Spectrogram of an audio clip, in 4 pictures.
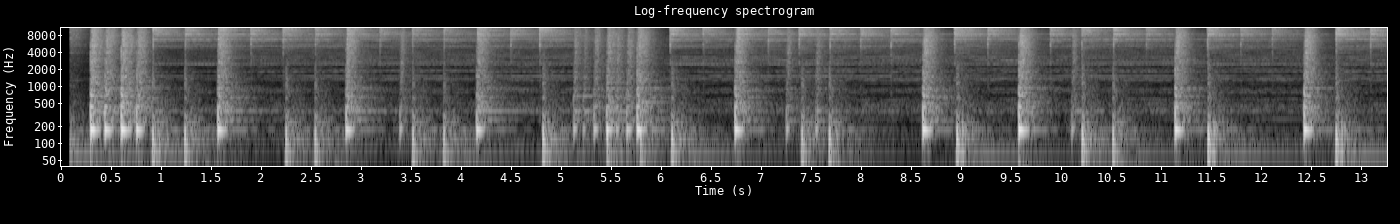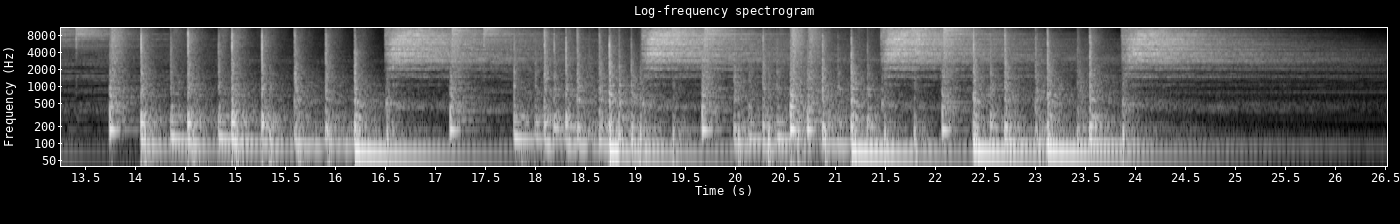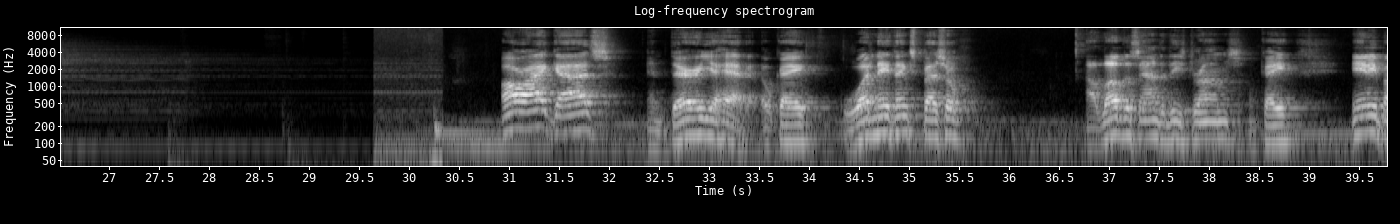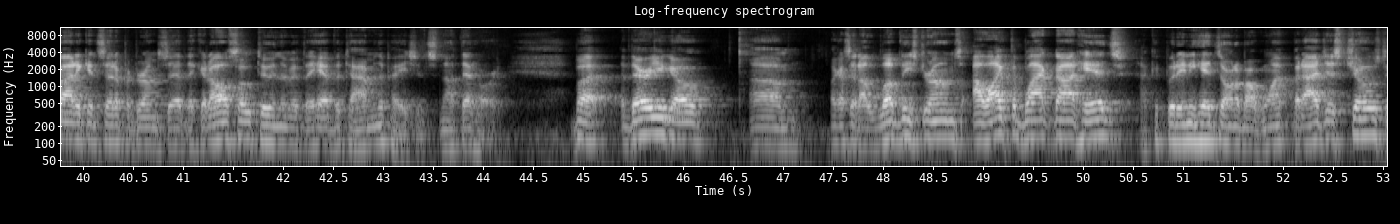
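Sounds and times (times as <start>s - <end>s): drum kit playing: 0.0s - 26.9s.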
